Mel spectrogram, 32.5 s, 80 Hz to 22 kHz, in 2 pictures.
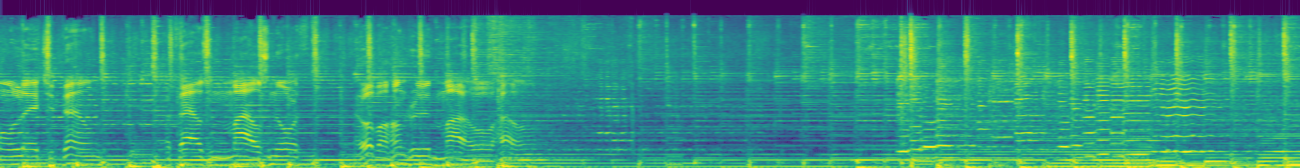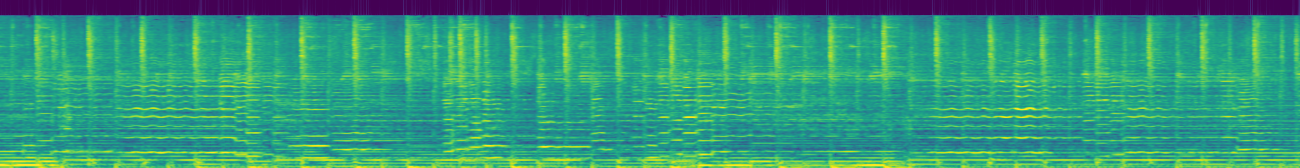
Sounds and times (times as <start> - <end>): Music: 0.0 - 32.5.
